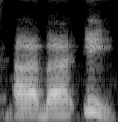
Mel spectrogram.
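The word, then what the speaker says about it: अभय: Because the last letter you will pronounce half, right? Am, you write, but you pronounce as Am. Same way you will write Abaya, you will pronounce as Abai, Abai.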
